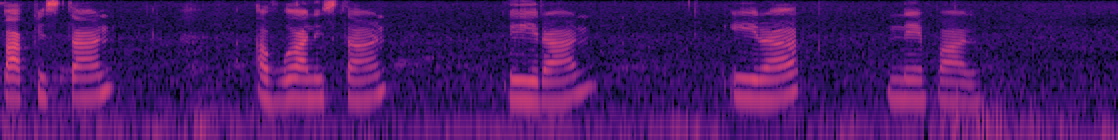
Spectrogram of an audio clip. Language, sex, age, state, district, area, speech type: Urdu, female, 30-45, Delhi, South Delhi, urban, spontaneous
